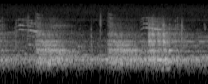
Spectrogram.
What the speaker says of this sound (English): There's the kitten.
